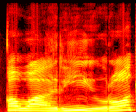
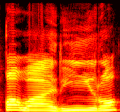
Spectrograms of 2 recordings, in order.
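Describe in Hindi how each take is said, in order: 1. अंतिम स्वर लंबा खींचा जाता है। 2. अंतिम स्वर छोटा रखा जाता है। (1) "की जगह" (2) "हरकत को लंबा नहीं करेंगे"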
